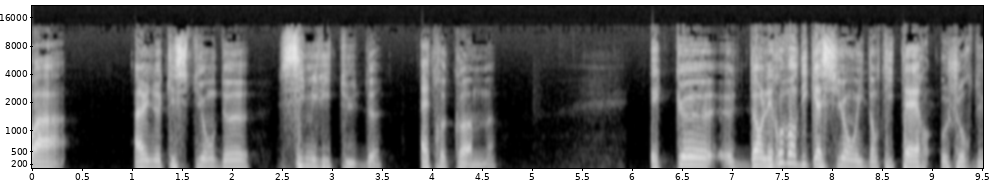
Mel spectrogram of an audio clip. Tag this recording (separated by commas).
Speech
